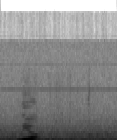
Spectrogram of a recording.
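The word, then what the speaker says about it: liù: goes down and up six is leo so it is l i u and it is the third the first tone mark over the u so it is wheel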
